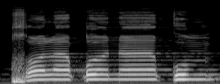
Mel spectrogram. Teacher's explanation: qaf sukun yang mati asli di tengah kalimat qalqalah sugro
